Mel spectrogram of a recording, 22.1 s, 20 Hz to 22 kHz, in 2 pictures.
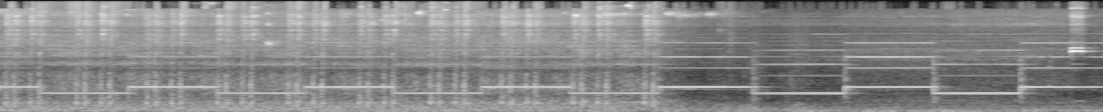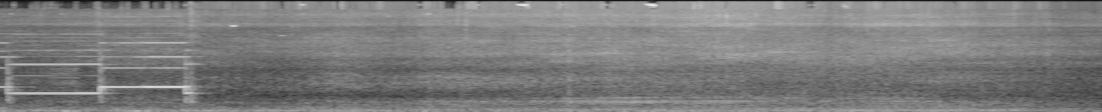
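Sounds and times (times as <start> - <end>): level crossing two-tone alarm: 0.0 - 13.1.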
